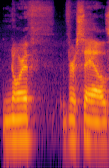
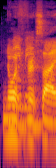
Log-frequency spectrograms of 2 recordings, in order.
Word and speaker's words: North Versailles: brewery uh out of north versailles pennsylvania if you pronounce it north versailles if you pronounce things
